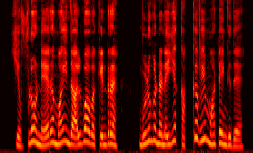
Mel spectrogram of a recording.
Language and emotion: Tamil, sad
